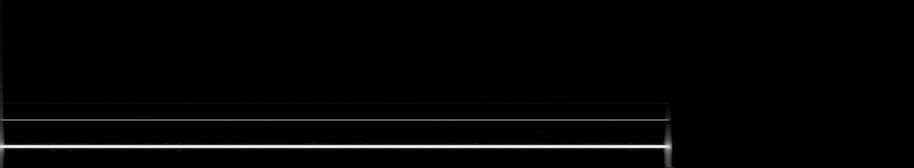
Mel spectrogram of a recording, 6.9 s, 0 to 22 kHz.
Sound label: 0dB 315Hz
